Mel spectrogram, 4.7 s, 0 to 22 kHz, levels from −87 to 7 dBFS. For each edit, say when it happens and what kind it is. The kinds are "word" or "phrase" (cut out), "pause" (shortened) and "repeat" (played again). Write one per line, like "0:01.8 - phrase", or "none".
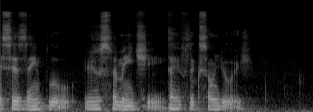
0:02.5 - word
